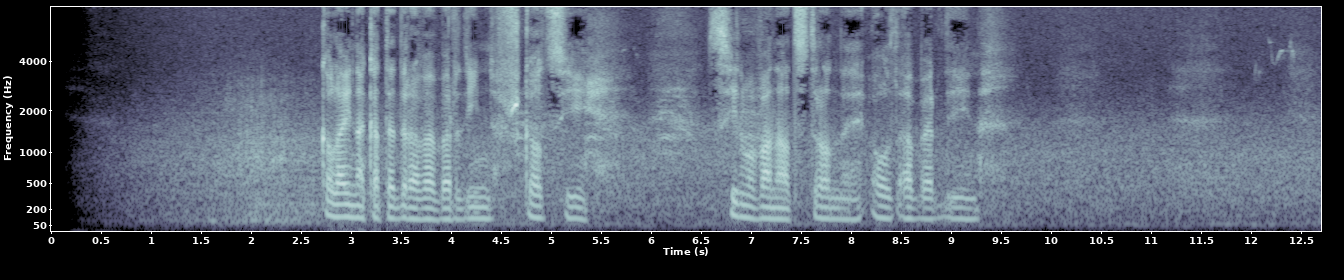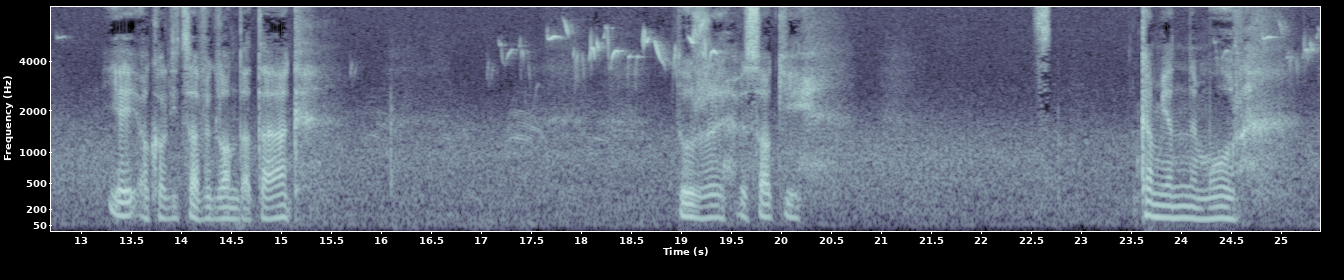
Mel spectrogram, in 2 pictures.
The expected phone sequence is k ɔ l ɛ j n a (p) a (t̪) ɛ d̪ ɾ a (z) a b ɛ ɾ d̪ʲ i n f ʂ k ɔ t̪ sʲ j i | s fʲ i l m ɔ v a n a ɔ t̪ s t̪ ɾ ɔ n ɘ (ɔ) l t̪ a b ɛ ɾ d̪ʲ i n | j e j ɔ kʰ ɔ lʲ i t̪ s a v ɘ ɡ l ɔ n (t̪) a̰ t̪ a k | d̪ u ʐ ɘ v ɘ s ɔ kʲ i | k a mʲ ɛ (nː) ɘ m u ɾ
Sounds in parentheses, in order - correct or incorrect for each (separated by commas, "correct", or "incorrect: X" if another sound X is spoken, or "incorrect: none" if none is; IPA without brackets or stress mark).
incorrect: k, correct, incorrect: v, correct, incorrect: d̪, correct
